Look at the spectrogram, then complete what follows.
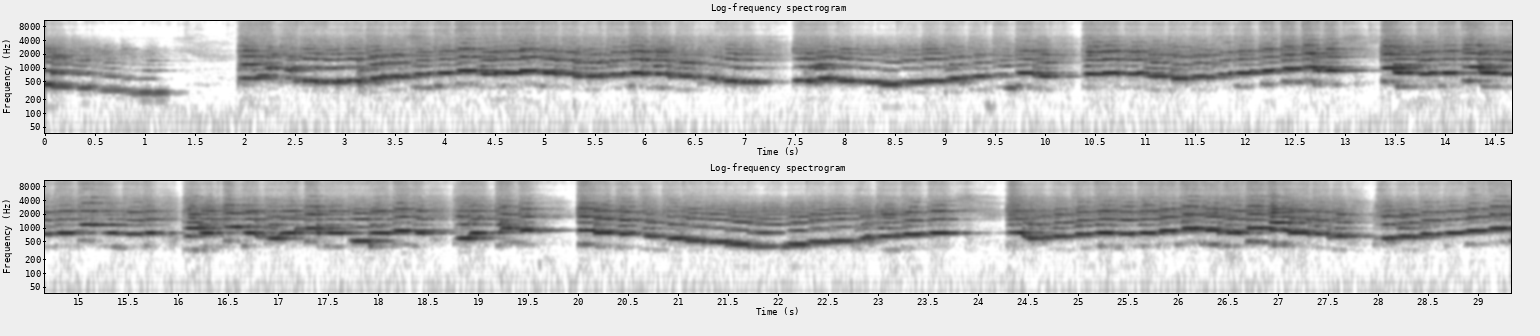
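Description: Unaccompanied concert flute playing a fast allegro in quick running passages that climb and fall, broken every few seconds by short pauses for breath.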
